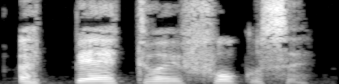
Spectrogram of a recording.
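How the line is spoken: Irritated. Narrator (Russian): Раздраженно скривился Чейз

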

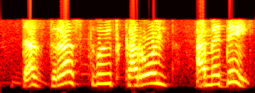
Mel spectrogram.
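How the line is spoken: Shouting. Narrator (Russian): закричу

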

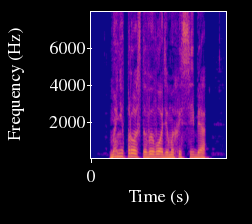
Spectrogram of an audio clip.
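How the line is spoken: Hoarse conspiratorial whisper. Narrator (Russian): хриплым заговорщическим шепотом продолжил Гардинер

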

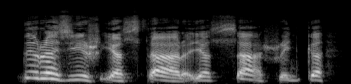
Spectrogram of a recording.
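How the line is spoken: Sobbing. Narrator (Russian): зарыдала Жозефина

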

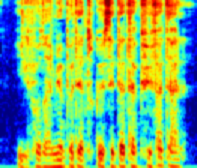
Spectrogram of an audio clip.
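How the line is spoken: Murmured. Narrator (French): murmura Joseph

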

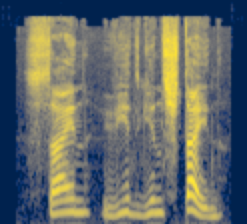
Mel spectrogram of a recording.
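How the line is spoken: Cold correction. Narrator (Russian): холодно поправил я

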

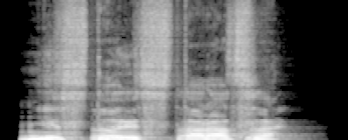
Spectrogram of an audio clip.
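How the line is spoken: Spiteful hiss. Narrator (Russian): Злобно прошипел высокий Раззак

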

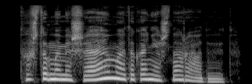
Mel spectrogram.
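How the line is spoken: Sighing, heavy yawn. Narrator (Russian): вздохнула я, жутко зевая

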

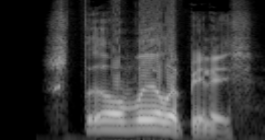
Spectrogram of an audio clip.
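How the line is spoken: Fierce female bark. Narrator (Russian): рявкнула на своих варварка

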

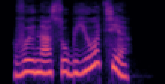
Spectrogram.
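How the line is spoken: Anxious question. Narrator (Russian): взволнованно спросила Мишель

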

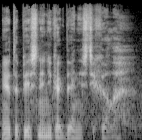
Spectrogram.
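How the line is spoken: Quiet reminder. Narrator (Russian): напомнил Ксейден тихо

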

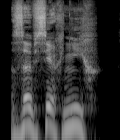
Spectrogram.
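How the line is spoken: Quiet. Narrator (Russian): сказал он тихо

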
